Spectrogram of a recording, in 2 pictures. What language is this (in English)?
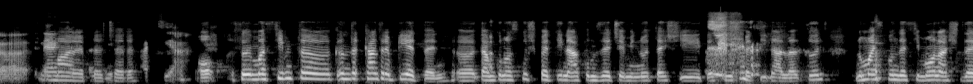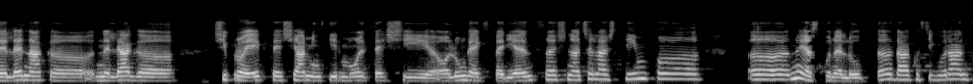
Romanian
